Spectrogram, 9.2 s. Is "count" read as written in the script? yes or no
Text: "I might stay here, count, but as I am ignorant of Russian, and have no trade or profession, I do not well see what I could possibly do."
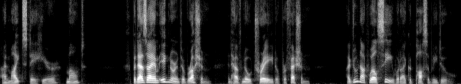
no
